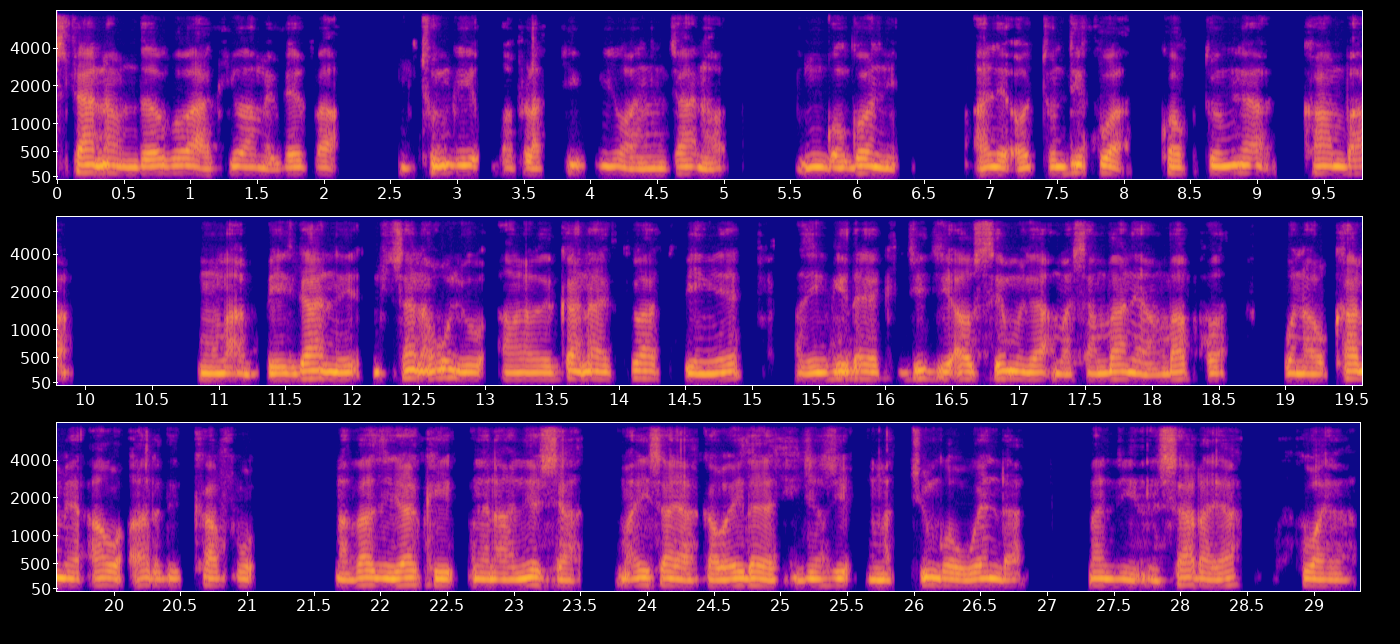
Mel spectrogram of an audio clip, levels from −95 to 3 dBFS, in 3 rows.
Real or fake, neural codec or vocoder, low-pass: fake; codec, 16 kHz, 4.8 kbps, FACodec; 7.2 kHz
